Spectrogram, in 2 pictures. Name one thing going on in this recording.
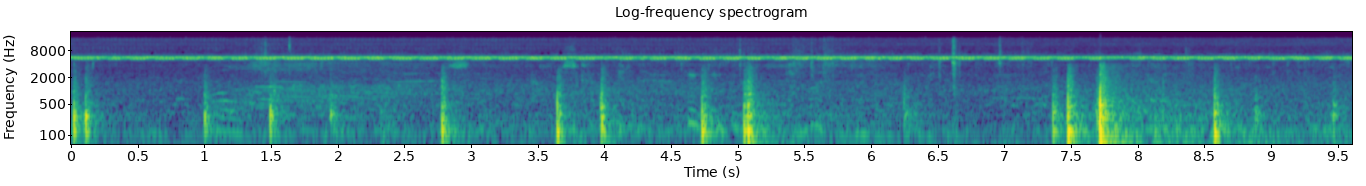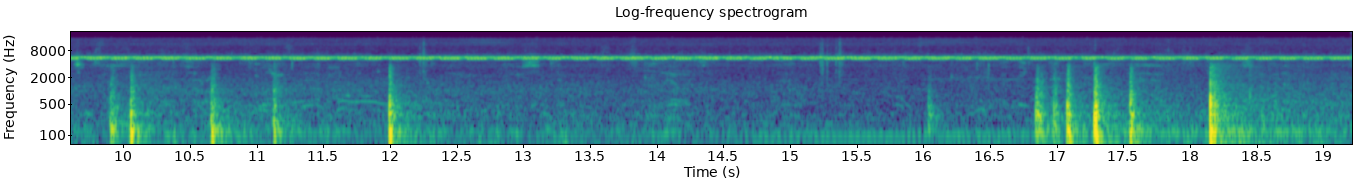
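Fireworks burst with sharp booms that echo over a distance.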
